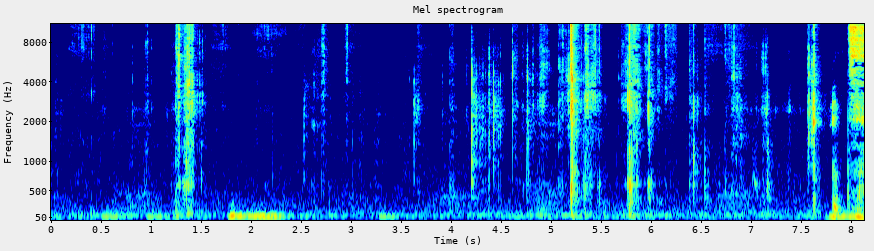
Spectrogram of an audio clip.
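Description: Hands rustle and tap against a sheet of foam.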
